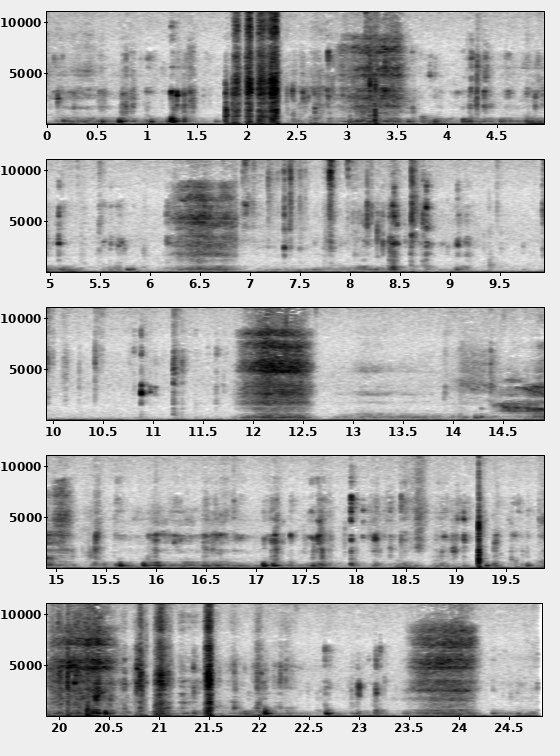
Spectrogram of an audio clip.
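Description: Quiet, close-up chewing: soft wet mouth clicks and smacks scattered throughout, with a few louder noisy swells every few seconds.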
